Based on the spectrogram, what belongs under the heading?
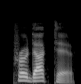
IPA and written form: prədˈʌktɪv (productive)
